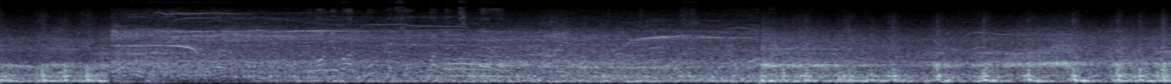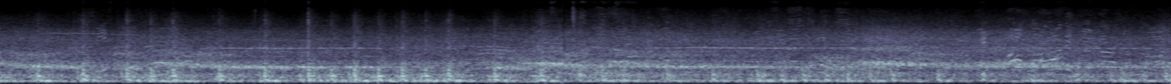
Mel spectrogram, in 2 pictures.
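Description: A big crowd roars and murmurs in an open stadium.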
